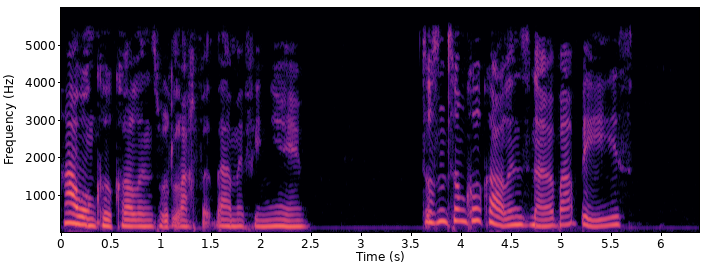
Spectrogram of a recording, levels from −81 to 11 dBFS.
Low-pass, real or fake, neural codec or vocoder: 5.4 kHz; fake; codec, 16 kHz, 16 kbps, FreqCodec, larger model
